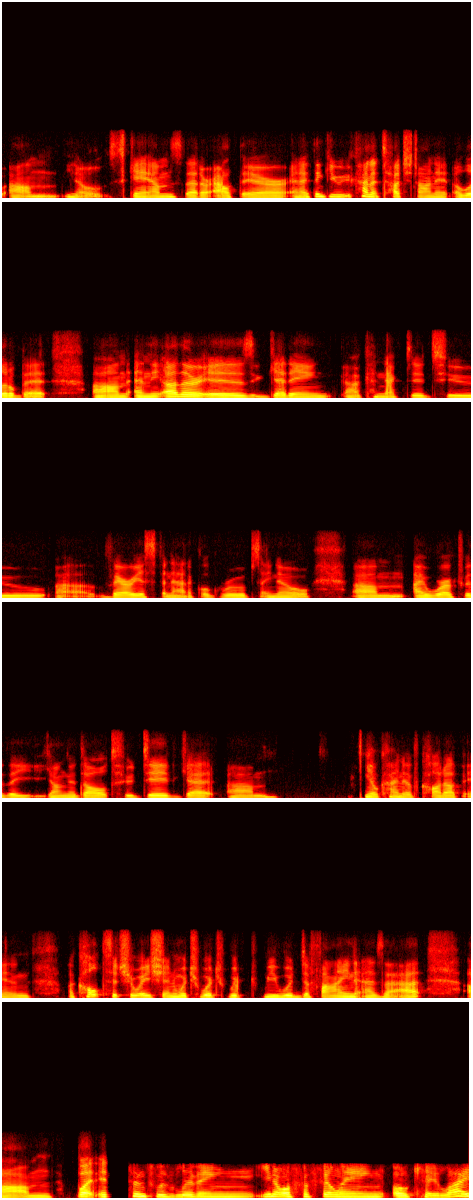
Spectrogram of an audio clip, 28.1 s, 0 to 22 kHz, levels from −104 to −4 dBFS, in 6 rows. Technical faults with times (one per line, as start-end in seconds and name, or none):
24.49-24.73 handover gap
24.73-28.13 fallback to narrowband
